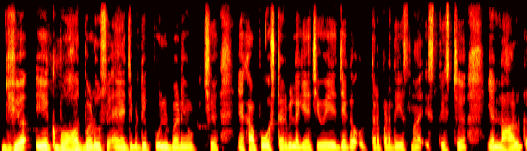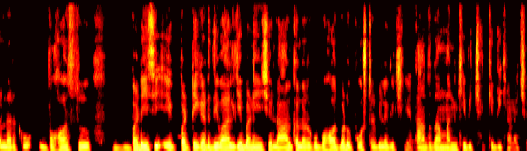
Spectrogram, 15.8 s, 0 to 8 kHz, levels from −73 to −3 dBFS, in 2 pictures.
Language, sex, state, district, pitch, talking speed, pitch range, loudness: Garhwali, male, Uttarakhand, Uttarkashi, 140 Hz, 195 wpm, 135-150 Hz, -17 LUFS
